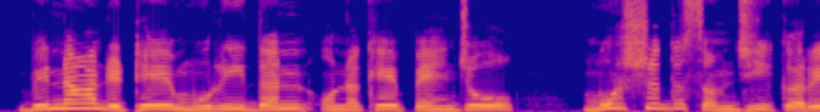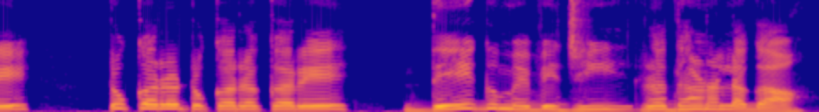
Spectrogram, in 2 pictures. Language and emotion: Sindhi, neutral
